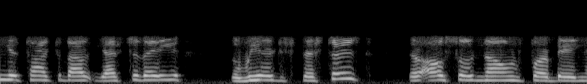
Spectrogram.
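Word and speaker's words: Wyrd Sisters: I had to check the pronunciation of Weird Sisters because it is spelled weirdly, W-Y-R-D.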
